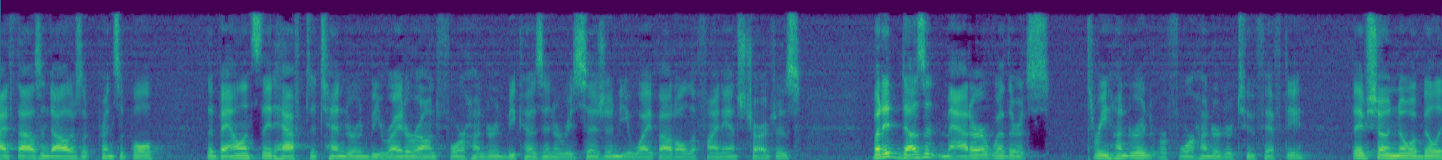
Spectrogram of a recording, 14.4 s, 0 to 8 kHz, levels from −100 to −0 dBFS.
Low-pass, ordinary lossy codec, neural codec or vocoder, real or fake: 7.2 kHz; MP3, 64 kbps; autoencoder, 48 kHz, 128 numbers a frame, DAC-VAE, trained on Japanese speech; fake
